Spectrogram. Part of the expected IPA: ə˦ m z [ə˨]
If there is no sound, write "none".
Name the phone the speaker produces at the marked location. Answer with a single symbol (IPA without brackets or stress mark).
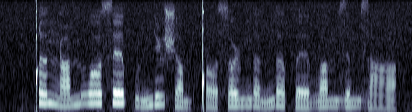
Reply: ɑ˨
